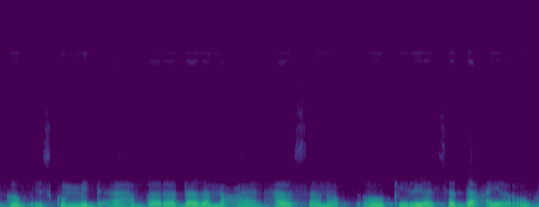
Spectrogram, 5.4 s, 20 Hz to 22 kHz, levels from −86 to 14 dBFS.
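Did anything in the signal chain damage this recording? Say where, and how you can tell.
No, nothing in the signal chain damaged this speech recording. No stage from capture to playback leaves any audible trace on it.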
